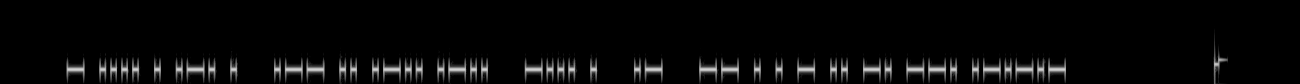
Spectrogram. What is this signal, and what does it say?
Morse code, heard as a keyed tone, about 22 wpm, 700 Hz. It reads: THERE WILL BE A MEETING.
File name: practice / 22wpm / Sentences with 3-Word Phrases - 22wpm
